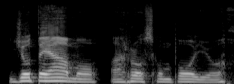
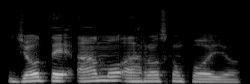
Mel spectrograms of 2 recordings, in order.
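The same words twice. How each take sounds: First: There is a pause after amo. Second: It runs on with no pause after amo.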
